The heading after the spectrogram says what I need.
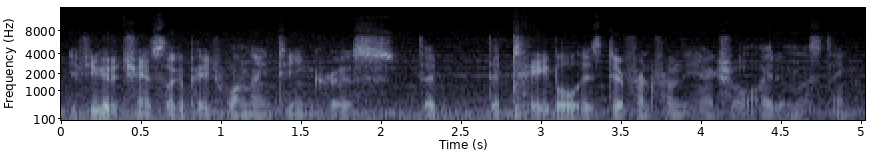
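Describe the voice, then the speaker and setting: A man's voice: deep voice, fairly even intonation, fast talker, music in the background, poor audio. A man chatting casually as a player in a tabletop game. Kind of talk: casual chat.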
